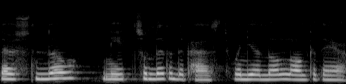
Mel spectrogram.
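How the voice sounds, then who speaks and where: This woman has a high-pitched voice with a dark, mellow tone. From Denmark. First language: Danish. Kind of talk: casual talk to camera.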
